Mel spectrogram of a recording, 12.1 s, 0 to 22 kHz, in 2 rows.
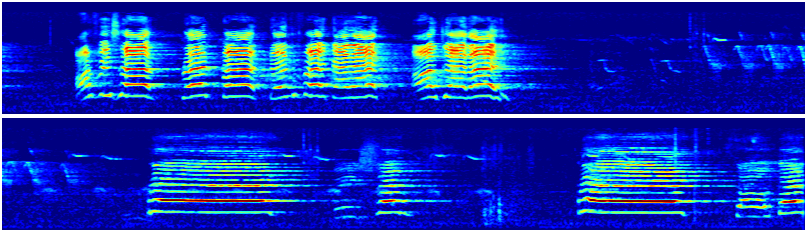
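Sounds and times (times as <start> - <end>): person shouting commands: 7.0 - 9.3, 10.4 - 12.0.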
